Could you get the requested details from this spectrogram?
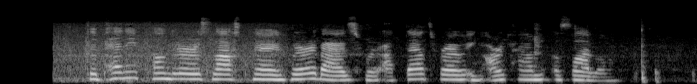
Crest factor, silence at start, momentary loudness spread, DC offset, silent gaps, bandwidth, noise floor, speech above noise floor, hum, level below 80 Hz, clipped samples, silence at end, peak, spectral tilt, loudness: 18 dB; 0.55 s; 18 LU; under 0.1%; none; 9.2 kHz; -82 dBFS; 64 dB; none; -66 dBFS; under 0.1%; 0.4 s; -2 dBFS; -5.5 dB/octave; -18 LUFS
